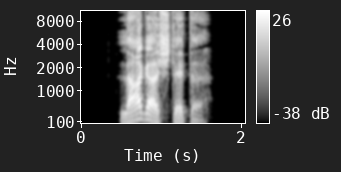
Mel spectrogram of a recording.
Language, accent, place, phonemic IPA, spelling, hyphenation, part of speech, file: German, Germany, Berlin, /ˈlaːɡɐˌʃtɛtə/, Lagerstätte, La‧ger‧stät‧te, noun, De-Lagerstätte.ogg
- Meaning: 1. deposit 2. repository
